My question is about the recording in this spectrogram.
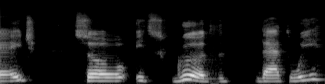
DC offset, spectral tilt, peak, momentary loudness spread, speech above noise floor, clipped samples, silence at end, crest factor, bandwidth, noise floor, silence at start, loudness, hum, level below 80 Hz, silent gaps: under 0.1%; -5.5 dB/octave; -2 dBFS; 16 LU; 22 dB; under 0.1%; 0 s; 18 dB; 11 kHz; -41 dBFS; 0 s; -19 LUFS; none; -72 dBFS; none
